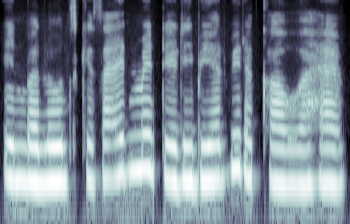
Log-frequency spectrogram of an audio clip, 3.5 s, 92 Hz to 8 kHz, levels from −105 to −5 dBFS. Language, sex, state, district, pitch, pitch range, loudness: Hindi, female, Jharkhand, Ranchi, 215 Hz, 210-230 Hz, -13 LUFS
